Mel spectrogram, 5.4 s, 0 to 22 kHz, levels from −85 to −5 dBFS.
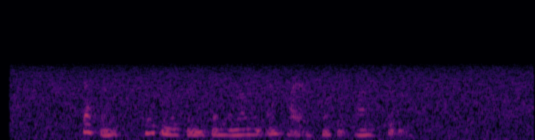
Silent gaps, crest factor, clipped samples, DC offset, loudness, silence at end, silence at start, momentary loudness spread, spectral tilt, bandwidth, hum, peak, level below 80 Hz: none; 16 dB; under 0.1%; under 0.1%; -55 LUFS; 0 s; 0.1 s; 7 LU; -5 dB/octave; 4 kHz; none; -38 dBFS; -76 dBFS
